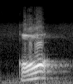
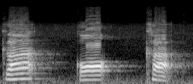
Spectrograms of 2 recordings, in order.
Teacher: Qaf tidak punya sifat hams.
